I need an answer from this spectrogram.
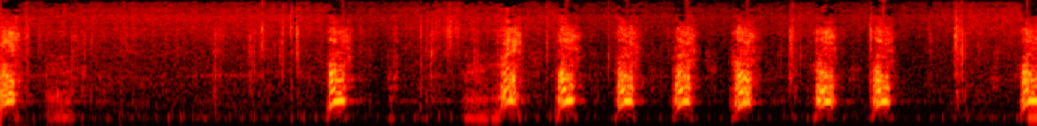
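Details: Swix the dog baying at his first wild boar, a steady run of sharp, mid-pitched barks about every half second after a few scattered early yelps, with a faint low grunting underneath.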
